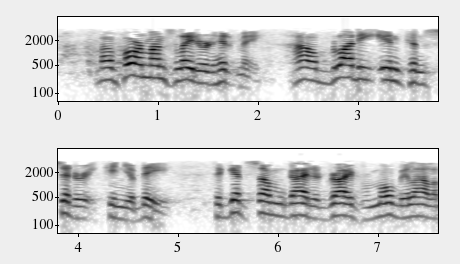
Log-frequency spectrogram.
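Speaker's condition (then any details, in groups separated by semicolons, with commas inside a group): No condition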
